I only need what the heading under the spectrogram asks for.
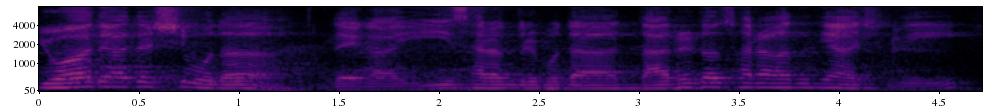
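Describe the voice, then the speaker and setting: A man reading scripture aloud in a steady, measured way in a church sanctuary. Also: medium pitch. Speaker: scripture reader. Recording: echoey church hall.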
